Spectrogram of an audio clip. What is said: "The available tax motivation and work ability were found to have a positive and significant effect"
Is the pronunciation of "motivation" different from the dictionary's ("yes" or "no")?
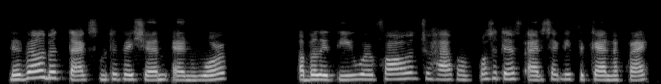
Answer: no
